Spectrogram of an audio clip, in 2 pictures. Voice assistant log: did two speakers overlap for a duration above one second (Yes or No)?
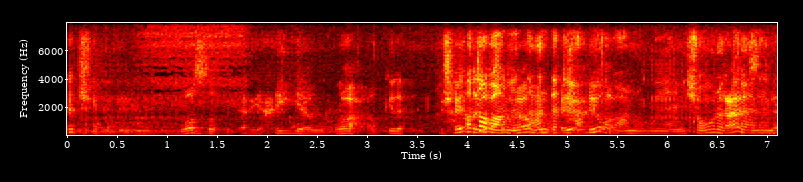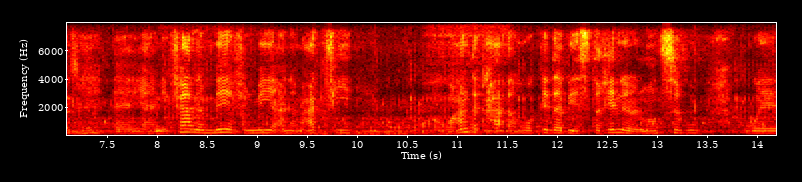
Yes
